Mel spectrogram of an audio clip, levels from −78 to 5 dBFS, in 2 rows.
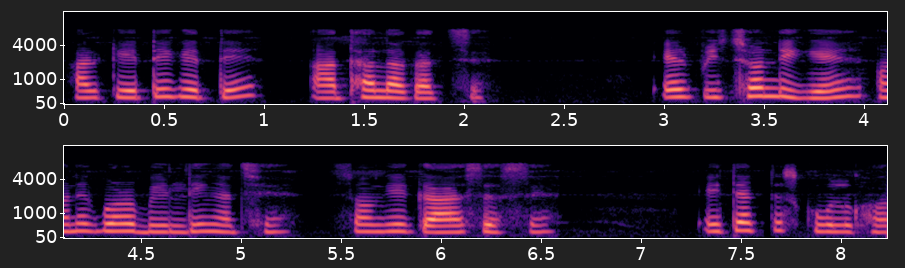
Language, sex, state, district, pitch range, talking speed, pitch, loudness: Bengali, female, West Bengal, Purulia, 265-295 Hz, 140 wpm, 280 Hz, -21 LUFS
